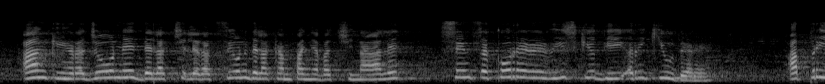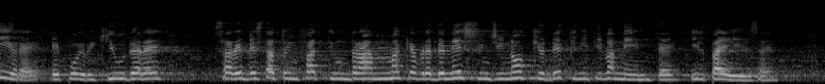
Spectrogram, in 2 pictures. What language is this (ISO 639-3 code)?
ita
